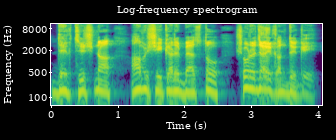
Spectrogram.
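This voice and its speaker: A man voicing an arrogant, bad-tempered tiger king in a cartoon, menacing and domineering, with a rough, gravelly voice. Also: medium pitch, unhurried, pushed and bright, full character voice. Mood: angry, impatient. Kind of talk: cartoon voice acting.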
